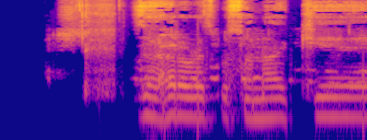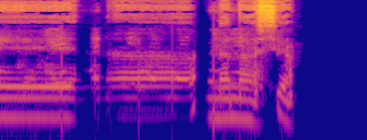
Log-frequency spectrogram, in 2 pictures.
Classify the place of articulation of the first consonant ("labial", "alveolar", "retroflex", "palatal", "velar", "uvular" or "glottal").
alveolar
